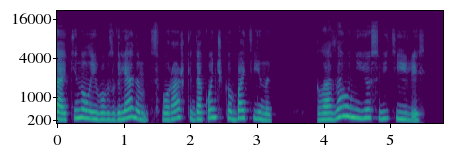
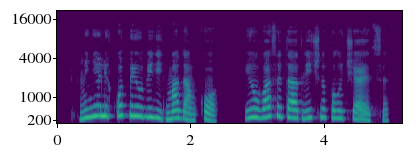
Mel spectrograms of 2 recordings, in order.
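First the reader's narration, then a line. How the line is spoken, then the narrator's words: Halting laughter. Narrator (Russian): И он прерывисто засмеялся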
